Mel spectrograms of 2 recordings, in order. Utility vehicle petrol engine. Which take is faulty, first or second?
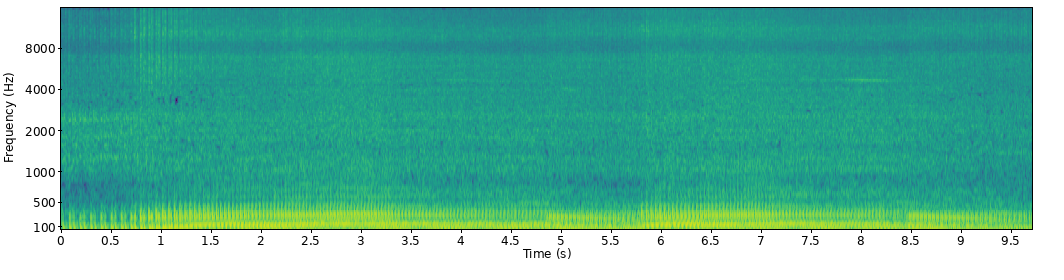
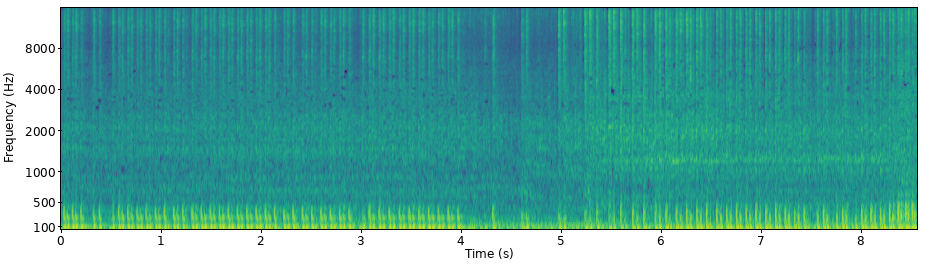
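second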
